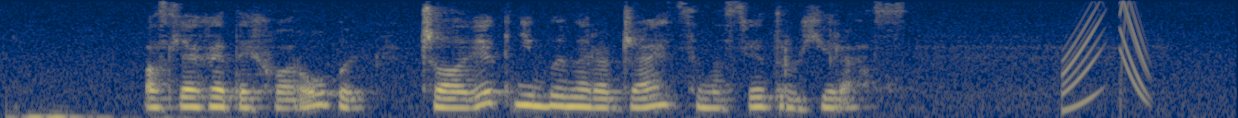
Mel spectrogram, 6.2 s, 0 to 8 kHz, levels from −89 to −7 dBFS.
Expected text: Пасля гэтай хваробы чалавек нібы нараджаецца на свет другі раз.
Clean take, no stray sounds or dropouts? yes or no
no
